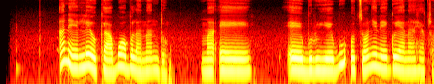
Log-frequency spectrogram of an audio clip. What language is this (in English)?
Igbo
